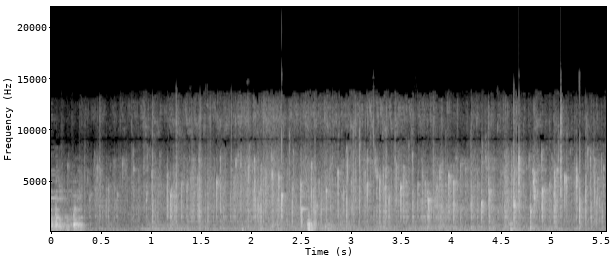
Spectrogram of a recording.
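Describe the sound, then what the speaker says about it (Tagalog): Chicken frying in a pan for Filipino adobo, a steady close sizzle with occasional clatter and stirring scrapes, no talking. "I-fry natin ulit itong chicken."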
